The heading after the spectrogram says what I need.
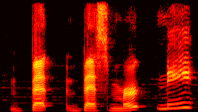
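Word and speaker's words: Bessmertnyy: From Raven Harrows, we've got Besmertny, that is spelled B-E-S-S-M-E-R-T-N-Y-Y.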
